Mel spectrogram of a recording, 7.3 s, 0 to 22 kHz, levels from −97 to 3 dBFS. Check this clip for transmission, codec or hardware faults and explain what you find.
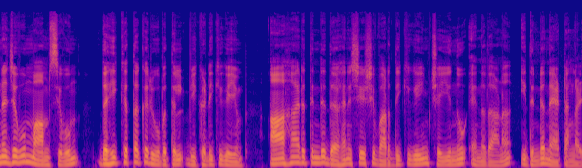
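I found no faults to explain in this clip.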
